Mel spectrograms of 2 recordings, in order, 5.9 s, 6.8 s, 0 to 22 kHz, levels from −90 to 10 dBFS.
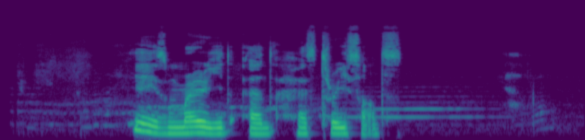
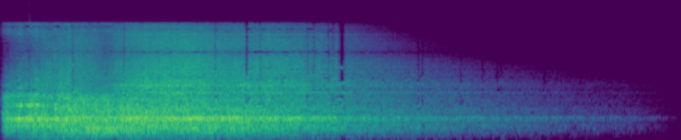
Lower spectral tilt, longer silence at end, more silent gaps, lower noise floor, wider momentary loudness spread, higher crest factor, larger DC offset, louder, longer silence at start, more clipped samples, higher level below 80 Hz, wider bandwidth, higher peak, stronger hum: first, -6.5 dB/octave vs -4 dB/octave; second, 1.65 s vs 2.6 s; neither; about the same, -65 dBFS vs -67 dBFS; second, 12 LU vs 20 LU; about the same, 18 dB vs 16 dB; neither; second, -26 LUFS vs -13 LUFS; first, 1.3 s vs 0 s; neither; second, -74 dBFS vs -50 dBFS; second, 9.8 kHz vs 12.5 kHz; second, -10 dBFS vs 0 dBFS; neither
